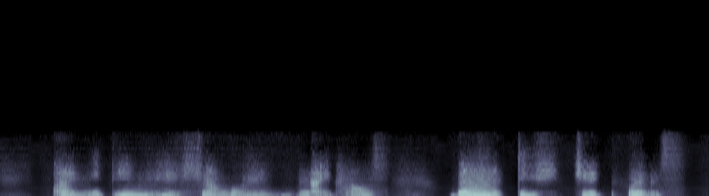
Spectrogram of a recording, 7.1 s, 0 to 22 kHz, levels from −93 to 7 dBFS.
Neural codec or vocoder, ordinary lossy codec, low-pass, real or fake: codec, 44.1 kHz, 0.9 kbps, DAC; MP3, 48 kbps; 7.2 kHz; fake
